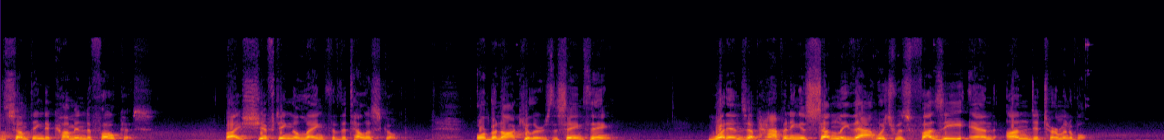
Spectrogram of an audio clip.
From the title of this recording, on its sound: At The Dharma Temple – Vancouver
